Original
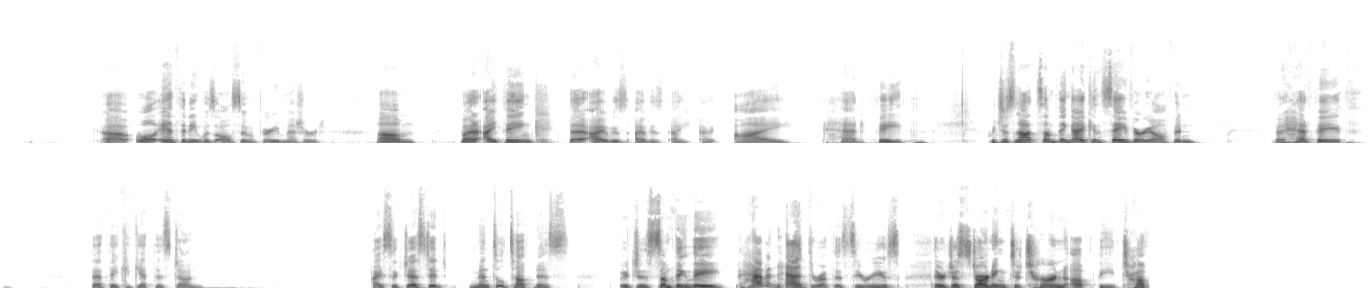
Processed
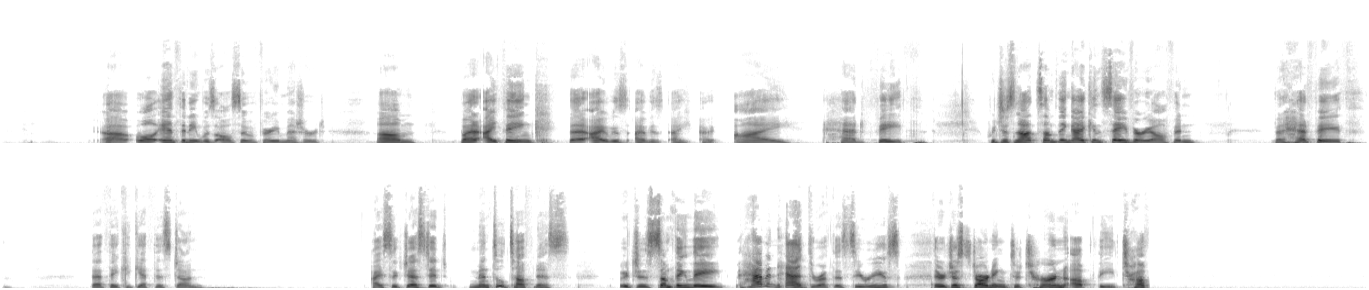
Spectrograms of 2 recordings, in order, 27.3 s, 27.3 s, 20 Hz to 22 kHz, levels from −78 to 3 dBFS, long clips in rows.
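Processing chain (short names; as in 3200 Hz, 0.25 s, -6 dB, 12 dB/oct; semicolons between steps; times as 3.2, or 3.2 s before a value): 23.26–24.08 LPF 1800 Hz 6 dB/oct; gain +7 dB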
